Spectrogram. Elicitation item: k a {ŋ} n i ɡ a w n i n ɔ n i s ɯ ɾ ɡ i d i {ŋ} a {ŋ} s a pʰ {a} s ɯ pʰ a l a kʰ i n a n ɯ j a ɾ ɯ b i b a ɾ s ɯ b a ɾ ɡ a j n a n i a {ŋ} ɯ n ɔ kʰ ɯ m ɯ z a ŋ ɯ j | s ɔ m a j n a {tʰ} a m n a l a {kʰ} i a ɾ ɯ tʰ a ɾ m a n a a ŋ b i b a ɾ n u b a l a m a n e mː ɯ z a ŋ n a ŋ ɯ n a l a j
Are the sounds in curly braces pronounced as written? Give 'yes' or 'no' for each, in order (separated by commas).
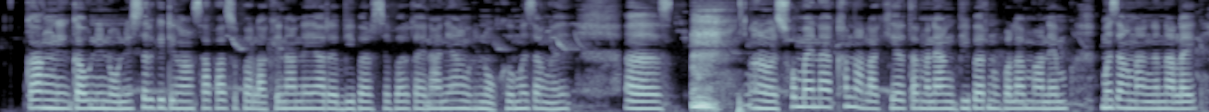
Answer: yes, yes, yes, yes, yes, no, yes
